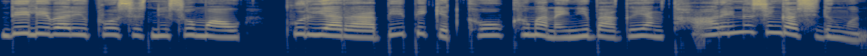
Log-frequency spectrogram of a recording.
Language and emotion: Bodo, fearful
